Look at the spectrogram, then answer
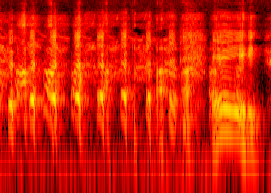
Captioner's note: both laugh heartily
